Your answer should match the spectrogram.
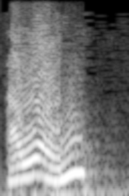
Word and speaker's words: awon: Avon, with Avon, some will pronounce it Avon, it's A-W-O-N.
